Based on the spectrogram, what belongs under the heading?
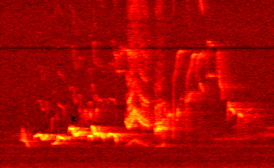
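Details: Common blackbirds singing in the middle of a city in the morning: a mellow, fluting whistled phrase with several rich notes, ending in a squeaky, twittering high flourish; quiet background.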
